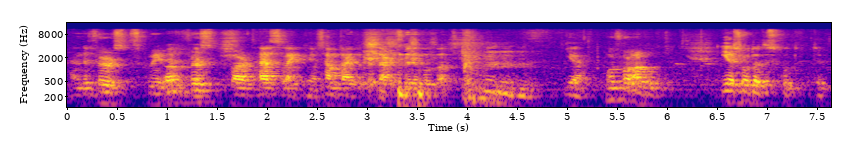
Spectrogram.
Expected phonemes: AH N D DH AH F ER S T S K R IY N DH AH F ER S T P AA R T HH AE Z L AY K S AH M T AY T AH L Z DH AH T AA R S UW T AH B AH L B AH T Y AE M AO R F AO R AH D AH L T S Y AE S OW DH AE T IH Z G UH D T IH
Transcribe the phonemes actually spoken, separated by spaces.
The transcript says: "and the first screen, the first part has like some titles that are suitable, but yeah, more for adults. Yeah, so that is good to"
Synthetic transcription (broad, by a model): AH N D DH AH F ER S T S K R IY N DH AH F ER S T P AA R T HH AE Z L AY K S AH M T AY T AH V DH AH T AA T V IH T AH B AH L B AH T Y AE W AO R F AO R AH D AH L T Y AE S OW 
